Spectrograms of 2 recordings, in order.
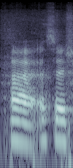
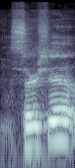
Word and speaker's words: Saoirse: Saoirse, like inertia? Well, like the Irish. Saoirse I Ronan. didn't name her first Saoirse Ronan, but it is pronounced like Saoirse, Same yes.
